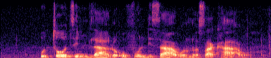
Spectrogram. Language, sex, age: South Ndebele, male, 19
